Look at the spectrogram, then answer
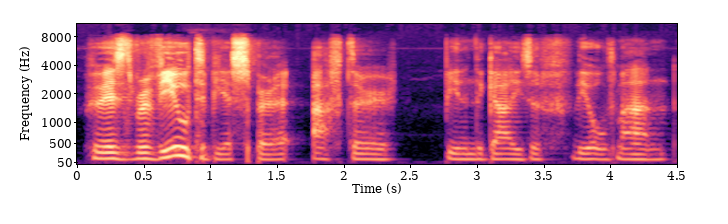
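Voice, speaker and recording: A man co-hosting a podcast, chatting casually about a video game in a halting way, often restarting his sentences. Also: medium pitch, flat delivery, muffled recording. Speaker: podcast co-host.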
